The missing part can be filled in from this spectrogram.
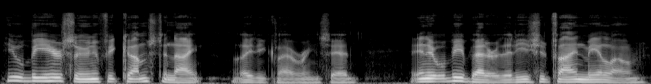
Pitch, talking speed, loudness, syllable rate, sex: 115 Hz, 220 wpm, -17 LUFS, 5.7 syllables/s, male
